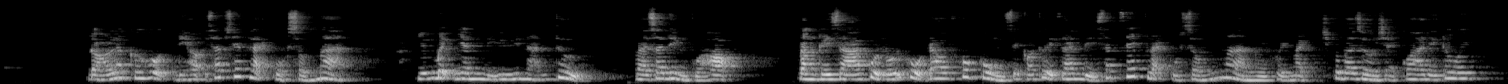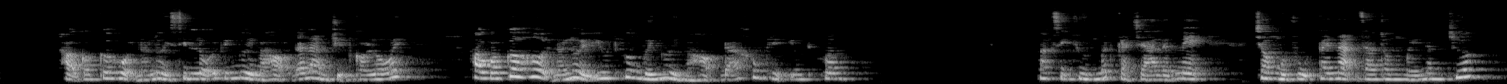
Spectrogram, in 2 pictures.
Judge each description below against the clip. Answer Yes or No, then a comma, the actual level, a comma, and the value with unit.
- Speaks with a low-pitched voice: No, very high, 250 Hz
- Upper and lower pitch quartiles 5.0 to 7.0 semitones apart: No, average, 4.1 semitones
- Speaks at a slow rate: No, average, 210 wpm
